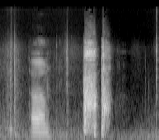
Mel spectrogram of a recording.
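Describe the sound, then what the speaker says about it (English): Two harsh, loud coughs close together, following a short voiced throat sound, in an otherwise quiet room. "I have a cough."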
